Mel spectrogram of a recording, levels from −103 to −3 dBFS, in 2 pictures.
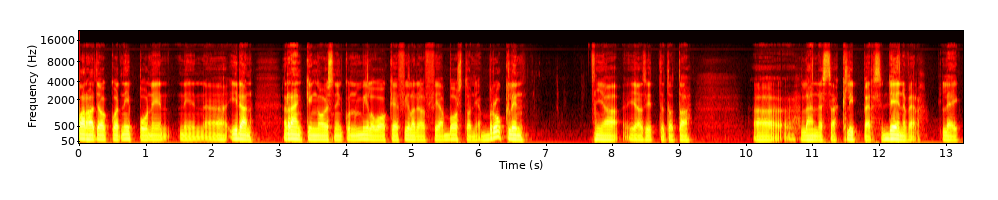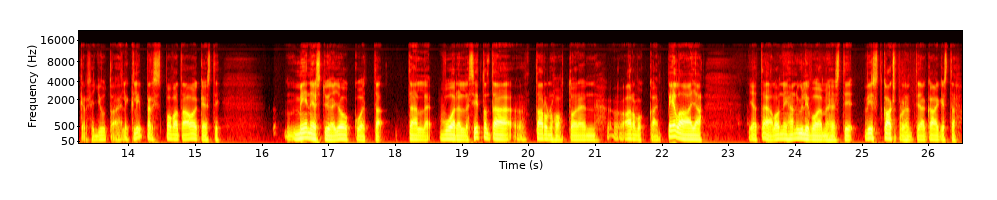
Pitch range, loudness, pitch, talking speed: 95-115 Hz, -22 LUFS, 105 Hz, 110 wpm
